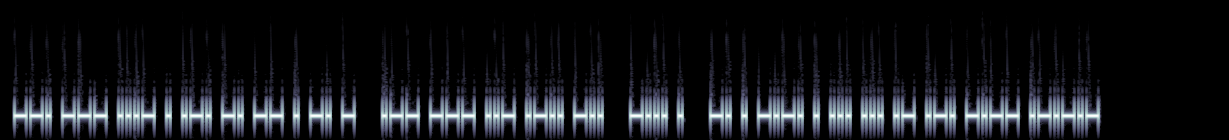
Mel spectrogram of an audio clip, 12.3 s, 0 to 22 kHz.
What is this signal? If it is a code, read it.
Morse code, heard as a keyed tone, about 30 wpm, 700 Hz. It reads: GOVERNMENT WOULD BE NECESSARY.
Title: Sentences from Top 1000 Words - Review Part 3 - 30wpm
